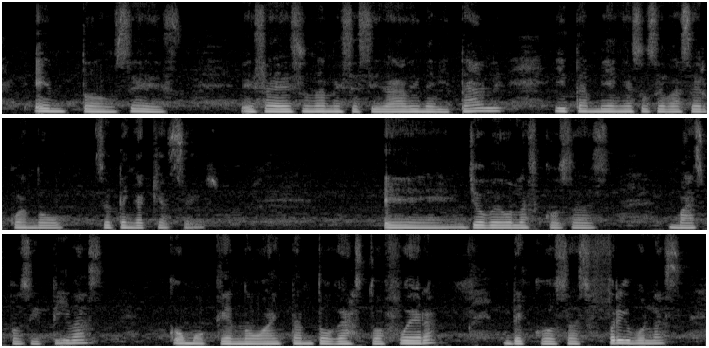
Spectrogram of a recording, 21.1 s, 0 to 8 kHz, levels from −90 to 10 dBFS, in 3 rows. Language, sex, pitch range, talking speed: Spanish, female, 180-195 Hz, 100 wpm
